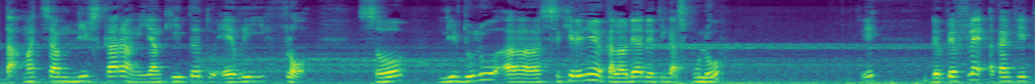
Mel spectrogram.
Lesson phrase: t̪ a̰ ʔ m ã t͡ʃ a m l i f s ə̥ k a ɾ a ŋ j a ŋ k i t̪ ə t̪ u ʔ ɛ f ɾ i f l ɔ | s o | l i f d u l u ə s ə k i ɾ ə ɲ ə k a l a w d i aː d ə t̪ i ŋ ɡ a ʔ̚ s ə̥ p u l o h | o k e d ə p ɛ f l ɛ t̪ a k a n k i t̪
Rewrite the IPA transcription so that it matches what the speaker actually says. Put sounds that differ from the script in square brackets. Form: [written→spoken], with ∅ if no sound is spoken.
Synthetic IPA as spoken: t̪ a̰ ʔ m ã t͡ʃ a m l i f s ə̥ k a ɾ a ŋ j a ŋ k i t̪ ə t̪ u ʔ ɛ [f→v] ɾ i f l ɔ | s o | l i f d u l u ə s ə k i ɾ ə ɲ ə k a l a w d i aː d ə t̪ i ŋ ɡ a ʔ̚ s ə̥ p u l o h | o k e d ə p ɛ f l ɛ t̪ a k a n k i t̪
